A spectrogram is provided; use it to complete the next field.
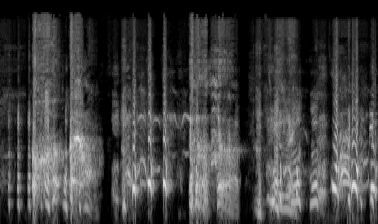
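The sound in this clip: Harsh, choking coughs and throat-clearing from someone with a bone stuck in the throat come as a string of irregular, voiced bursts with short gaps between them.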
